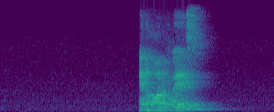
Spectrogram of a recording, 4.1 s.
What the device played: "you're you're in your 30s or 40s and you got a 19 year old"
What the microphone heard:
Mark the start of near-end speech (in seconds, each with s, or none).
2.1 s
